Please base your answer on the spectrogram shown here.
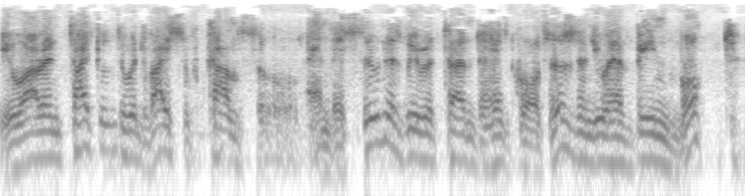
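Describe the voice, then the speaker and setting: Male actor as courteous, commanding inspector, vintage radio drama: lively intonation, formal diction, noisy dull recording. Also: medium pitch, close to an everyday voice. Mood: stern, controlled. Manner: formal, measured, authoritative. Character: unflappable, courteous English police inspector, a grown man.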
